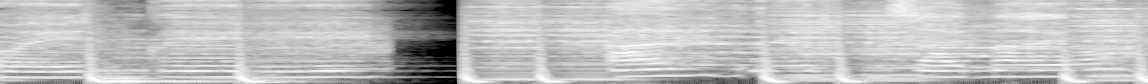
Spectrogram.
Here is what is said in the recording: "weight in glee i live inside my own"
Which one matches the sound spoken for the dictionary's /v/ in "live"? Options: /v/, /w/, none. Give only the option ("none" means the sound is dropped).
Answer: none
